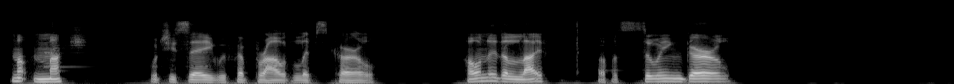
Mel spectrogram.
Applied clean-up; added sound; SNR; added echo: neural mask model DeepFilterNet 3.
